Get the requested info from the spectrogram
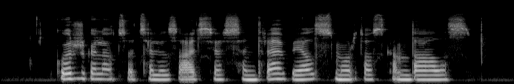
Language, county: Lithuanian, Vilnius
